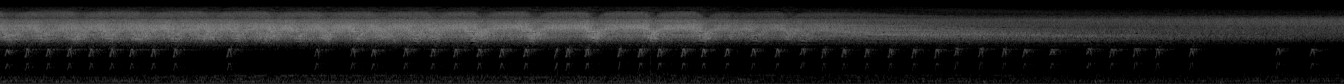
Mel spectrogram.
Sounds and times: excited Pileated woodpecker 0.0 - 13.4
typical summer cicadas 0.0 - 13.4

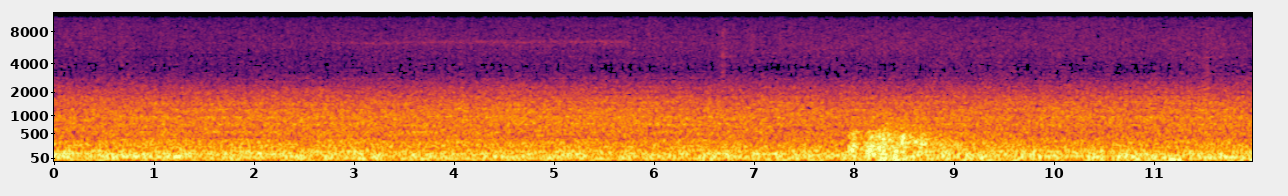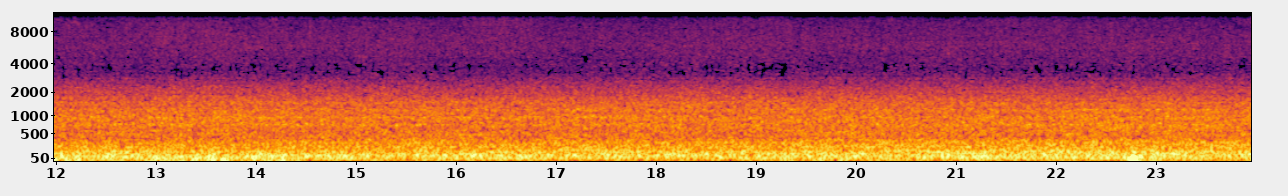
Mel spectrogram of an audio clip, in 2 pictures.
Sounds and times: distant fireworks 7.9 - 10.5

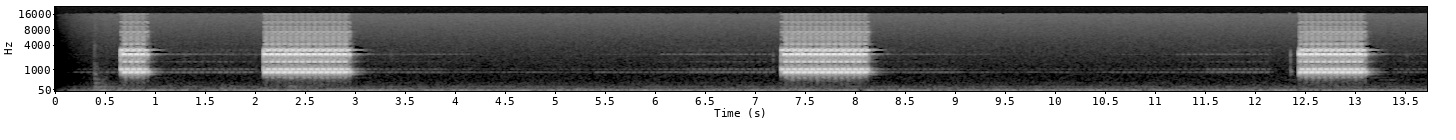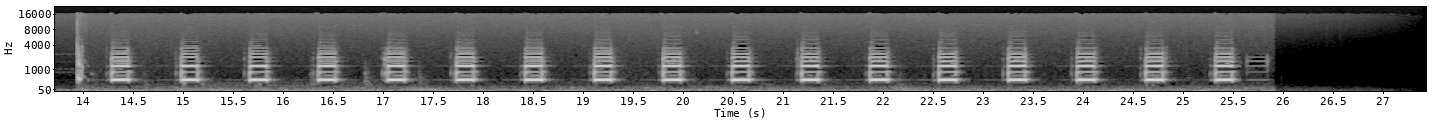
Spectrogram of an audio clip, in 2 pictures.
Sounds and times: A landline digital telephone rings 0.7 - 1.1
A landline digital telephone rings 2.1 - 3.1
A landline digital telephone rings 7.3 - 8.3
A landline digital telephone rings 12.4 - 13.3

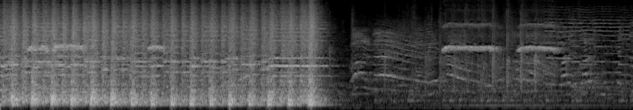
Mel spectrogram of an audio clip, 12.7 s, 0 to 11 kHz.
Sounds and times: several bands playing catalan folklore music 0.0 - 7.0

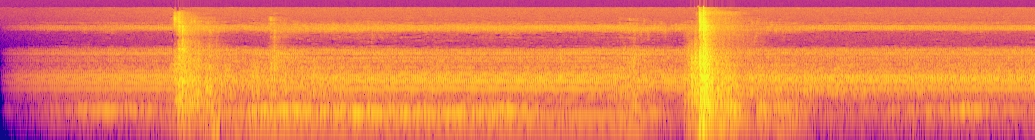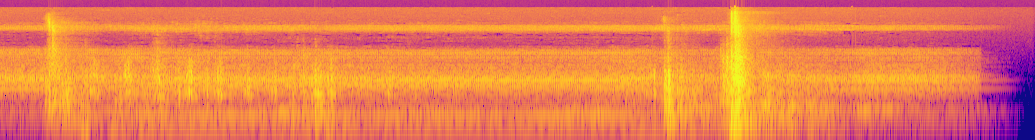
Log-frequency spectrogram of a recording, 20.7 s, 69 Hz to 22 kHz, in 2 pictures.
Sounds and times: old and noisy fridge 0.0 - 20.4

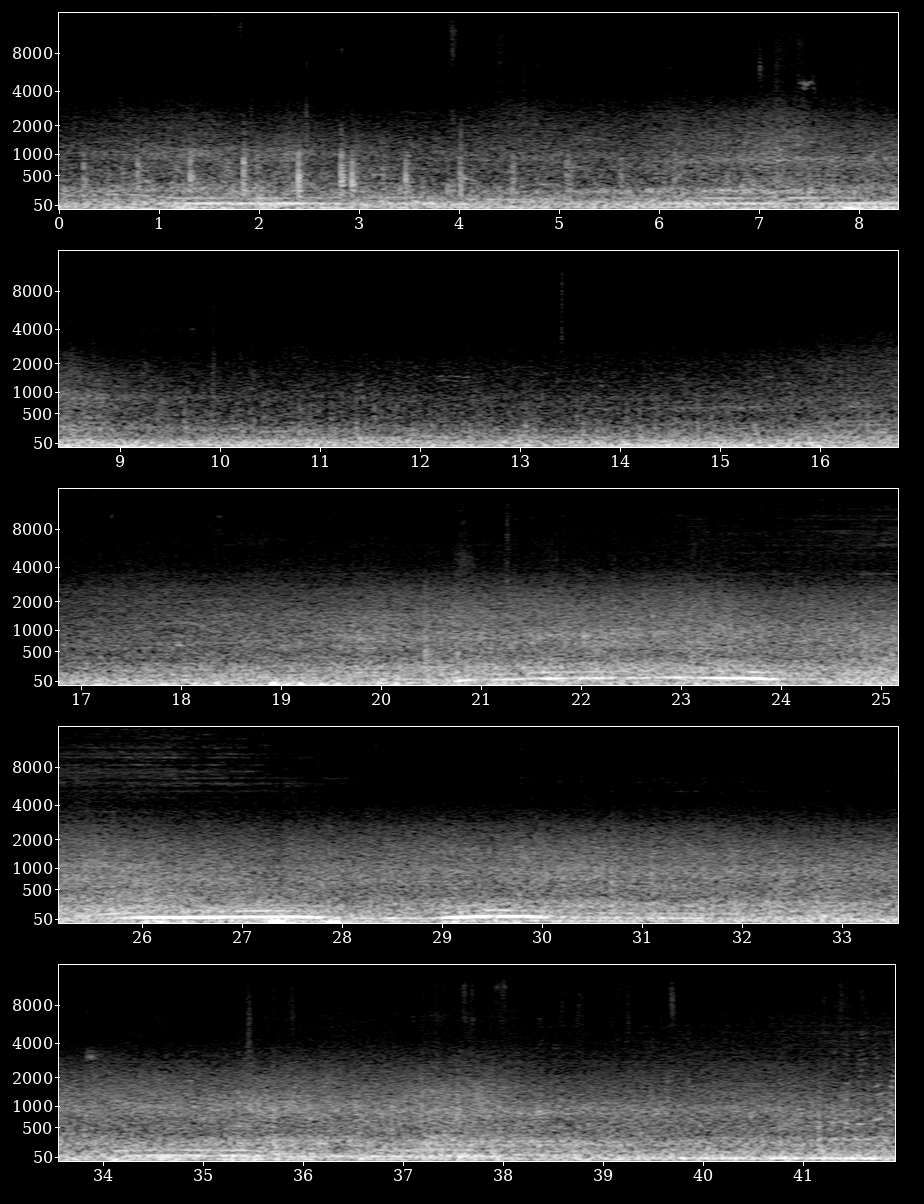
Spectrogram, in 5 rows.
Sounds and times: pedestrians 0.0 - 41.9
traffic 0.0 - 41.9

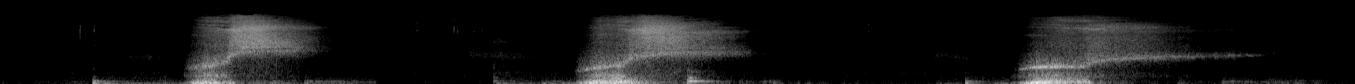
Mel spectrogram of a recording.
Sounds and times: Swoosh going from top to bottom 5.8 - 7.4

